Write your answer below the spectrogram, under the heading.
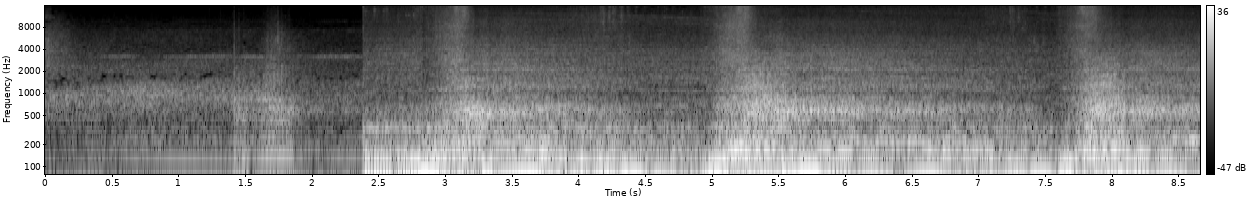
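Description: A car engine heard quietly as it drives off, then the Mercedes-AMG E63S W213's 4.0-litre twin-turbo V8 on its stock exhaust in normal mode, idling with a deep rumble and revved three times, each rev rising and dropping back.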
